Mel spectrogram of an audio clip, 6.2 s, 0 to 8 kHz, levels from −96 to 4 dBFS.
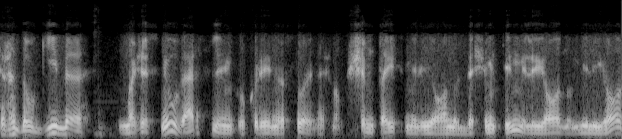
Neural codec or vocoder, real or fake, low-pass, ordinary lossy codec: none; real; 7.2 kHz; MP3, 48 kbps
